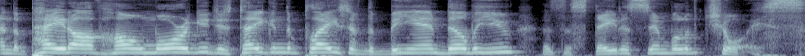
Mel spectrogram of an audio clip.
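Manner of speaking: put-on high-pitched, loud Texas accent. Tell what you heard on the podcast, doing Dave Ramsey in a Texas accent. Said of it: "I gotta try and do it in my best Texas accent".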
